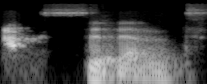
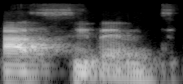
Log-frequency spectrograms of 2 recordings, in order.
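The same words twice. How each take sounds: First: The double C is said as k s. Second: The double C is said as plain s. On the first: The speaker calls it right. "We say accident" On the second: The speaker calls it wrong. "We don't say accident"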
